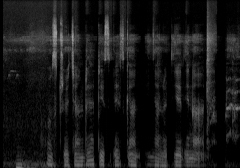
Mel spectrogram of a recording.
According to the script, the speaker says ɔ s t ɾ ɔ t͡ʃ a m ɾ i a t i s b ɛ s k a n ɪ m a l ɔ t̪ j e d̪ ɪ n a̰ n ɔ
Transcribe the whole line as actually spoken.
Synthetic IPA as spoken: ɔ s t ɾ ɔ t͡ʃ a n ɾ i a t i s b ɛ s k a n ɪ ɲ a l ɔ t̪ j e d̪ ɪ n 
